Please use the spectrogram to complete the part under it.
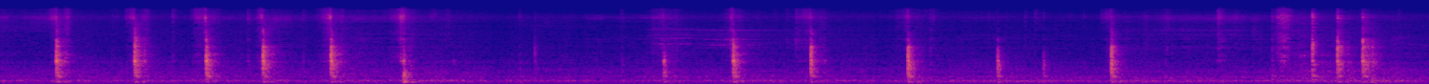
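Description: A knife chops three garlic cloves on a cutting board, giving a series of sharp, close taps in uneven bursts with short pauses between them, while a faint background hum runs underneath.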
